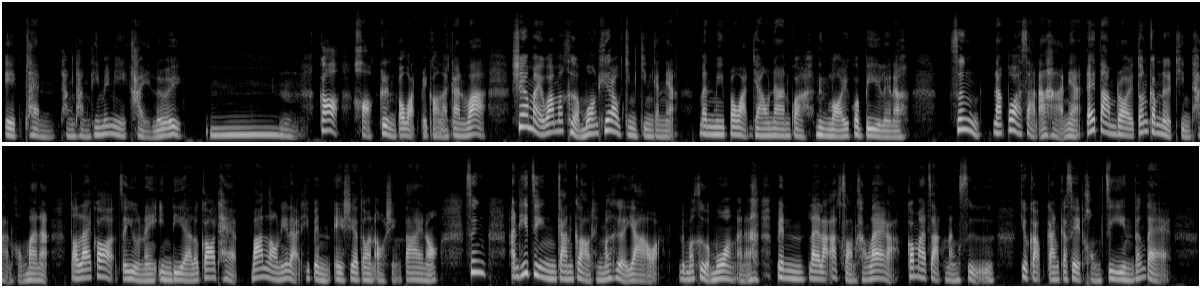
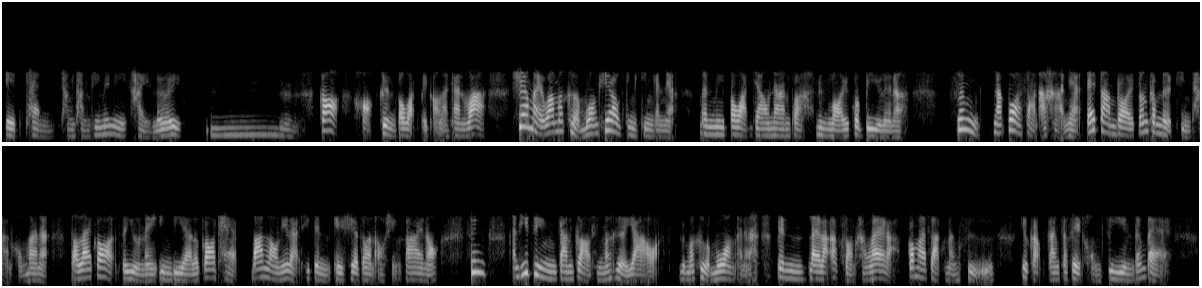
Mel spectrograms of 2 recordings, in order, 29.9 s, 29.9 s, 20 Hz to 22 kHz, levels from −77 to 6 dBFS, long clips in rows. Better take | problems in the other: first | phone-call audio; poor line; nothing above 3.5 kHz

